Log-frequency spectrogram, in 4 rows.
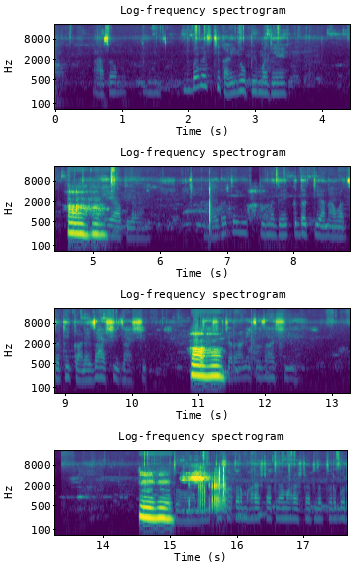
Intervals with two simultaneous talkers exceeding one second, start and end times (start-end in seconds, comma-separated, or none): none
